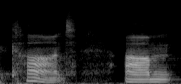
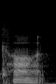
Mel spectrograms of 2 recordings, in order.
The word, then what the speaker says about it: can't: An interesting thing there for can't, we can get rid of the T on that, and you'll hear people quite often say can't, can't.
